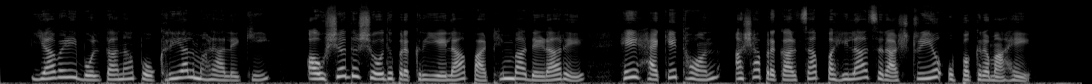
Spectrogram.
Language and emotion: Marathi, neutral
